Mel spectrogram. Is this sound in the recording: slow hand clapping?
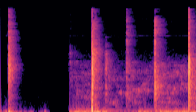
yes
